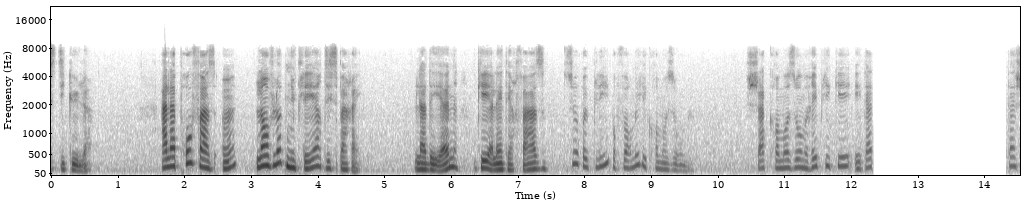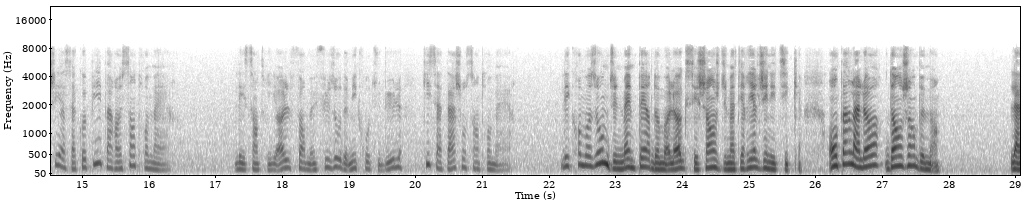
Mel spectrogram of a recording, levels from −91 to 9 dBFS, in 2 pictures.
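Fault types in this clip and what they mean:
Jitter buffer speed-up: After "à l'interphase se", from 8.19 to 9.58 s, the speech runs about 15% fast at unchanged pitch. The receiver's buffer had built up excess audio, so it repeatedly trimmed tiny pitch-period slices, roughly a fifth of a second in total.
Playback stall: After "chromosome répliqué est", the output goes silent for 2 s, from 12.33 to 14.33 s. Speech then resumes with "à sa copie par". The likely cause is the player running short of data, or its thread being blocked, until it recovered.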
